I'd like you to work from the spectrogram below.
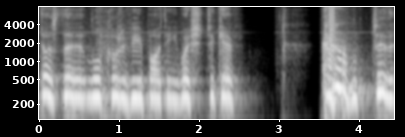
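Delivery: voice giving out partway through. Reading out the main issues for the local review body, losing voice. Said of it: "lost my voice".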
